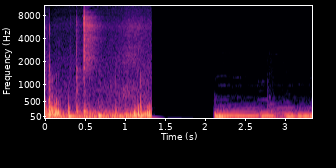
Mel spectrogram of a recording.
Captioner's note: soft click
